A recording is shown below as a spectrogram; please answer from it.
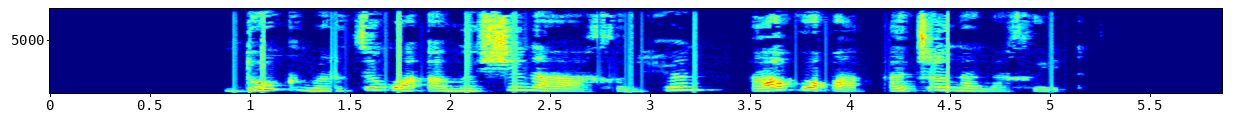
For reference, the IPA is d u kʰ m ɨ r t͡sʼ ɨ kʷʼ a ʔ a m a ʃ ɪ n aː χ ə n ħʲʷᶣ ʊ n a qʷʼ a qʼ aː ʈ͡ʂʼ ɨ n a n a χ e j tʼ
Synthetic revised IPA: d u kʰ m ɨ r t͡sʼ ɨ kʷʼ a ʔ a m a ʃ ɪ n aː χ ə n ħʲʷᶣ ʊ n a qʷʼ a qʼ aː ʈ͡ʂʼ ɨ n a n a χ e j tʼ

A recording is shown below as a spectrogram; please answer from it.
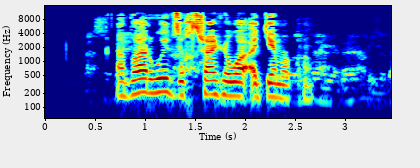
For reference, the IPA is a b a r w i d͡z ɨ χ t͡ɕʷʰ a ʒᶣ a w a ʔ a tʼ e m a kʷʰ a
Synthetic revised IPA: a b a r w i d͡z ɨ χ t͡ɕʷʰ a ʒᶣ a w a ʔ a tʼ e m a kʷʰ a

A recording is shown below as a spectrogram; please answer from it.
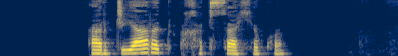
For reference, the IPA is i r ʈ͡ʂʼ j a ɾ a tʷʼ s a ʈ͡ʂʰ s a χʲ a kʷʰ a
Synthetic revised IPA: a r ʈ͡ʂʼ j a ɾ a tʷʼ χ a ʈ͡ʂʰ s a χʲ a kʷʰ a

